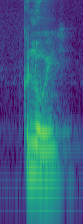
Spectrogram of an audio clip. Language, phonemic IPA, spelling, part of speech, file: Dutch, /knuj/, knoei, noun / verb, Nl-knoei.ogg
- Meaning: inflection of knoeien: 1. first-person singular present indicative 2. second-person singular present indicative 3. imperative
